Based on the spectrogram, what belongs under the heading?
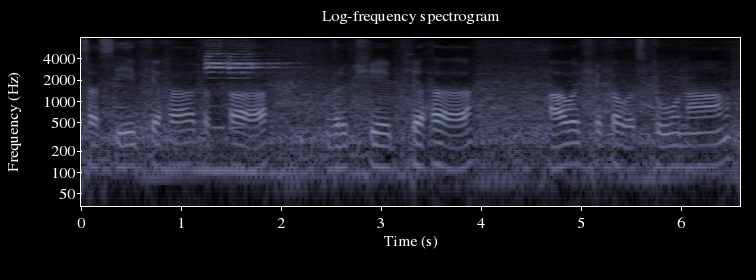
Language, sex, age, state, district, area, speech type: Sanskrit, male, 30-45, Karnataka, Bangalore Urban, urban, spontaneous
